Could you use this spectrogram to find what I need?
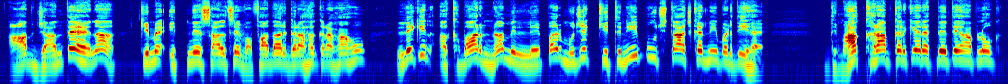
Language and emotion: Hindi, angry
